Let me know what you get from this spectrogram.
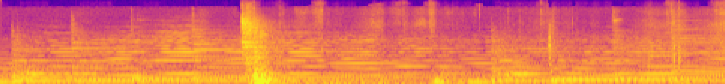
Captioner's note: door shuts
